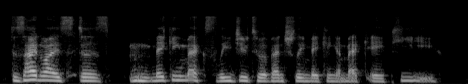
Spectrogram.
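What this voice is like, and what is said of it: Strained, failing voice. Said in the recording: “I'm choking up ... I'm losing my voice”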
